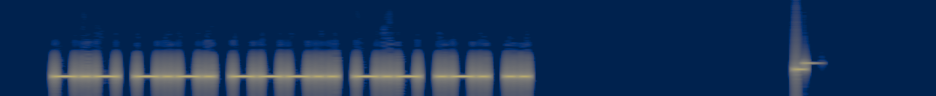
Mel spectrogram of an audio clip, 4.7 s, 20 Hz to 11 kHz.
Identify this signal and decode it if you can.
Morse code, heard as a keyed tone, about 34 wpm, 700 Hz. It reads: KC8KRI
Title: USA Call Signs Repeated 3x 35wpm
